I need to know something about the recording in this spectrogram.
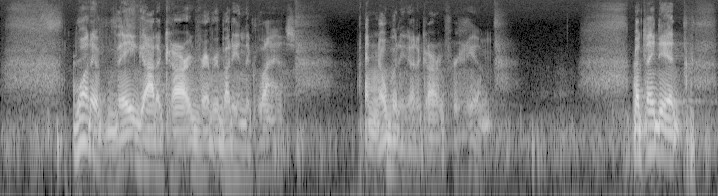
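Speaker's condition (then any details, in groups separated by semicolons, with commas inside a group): Laryngectomy; says used to serve God with voice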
